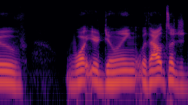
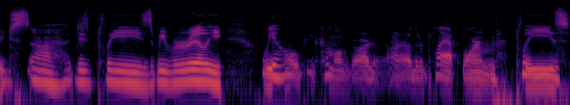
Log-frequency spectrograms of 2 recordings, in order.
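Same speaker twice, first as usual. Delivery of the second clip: mock desperate pleading tone, quieter; 2 semitones higher, 7 dB quieter than usual. Mocking a video's request to follow them: imitating desperate pleading. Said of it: "You sound so desperate".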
